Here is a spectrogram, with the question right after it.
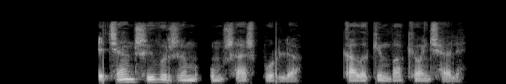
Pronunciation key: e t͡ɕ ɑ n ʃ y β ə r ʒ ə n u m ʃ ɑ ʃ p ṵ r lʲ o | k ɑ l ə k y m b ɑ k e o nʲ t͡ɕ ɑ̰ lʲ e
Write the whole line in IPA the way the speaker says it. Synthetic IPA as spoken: e t͡ɕ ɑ n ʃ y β ə r ʒ ə m u m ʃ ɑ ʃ p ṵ r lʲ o | k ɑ l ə k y m b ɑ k e o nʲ t͡ɕ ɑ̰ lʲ e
